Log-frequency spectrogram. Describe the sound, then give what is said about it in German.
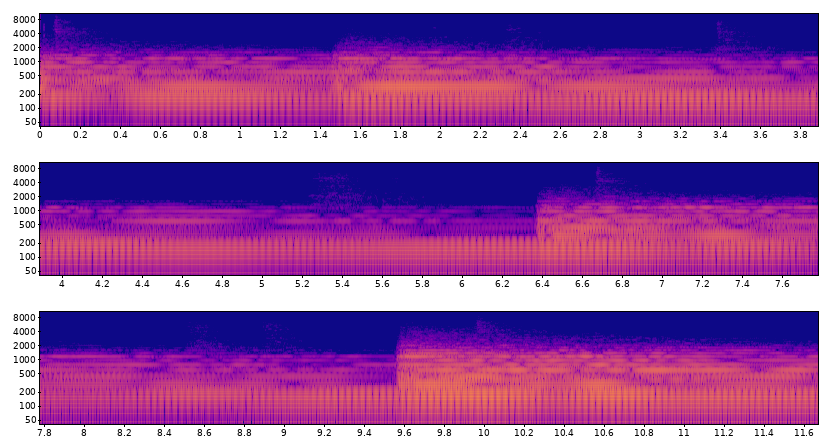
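A digitally constructed simulation of a planned new cathedral bell: a deep, heavy bell tolls alone, struck four times at uneven intervals, each strike swelling into a long, rich humming resonance that never fully fades before the next. “Wie sie klingt, das hat der Domglockenverein schon mal digital konstruiert, anzuhören auf der Webseite.”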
